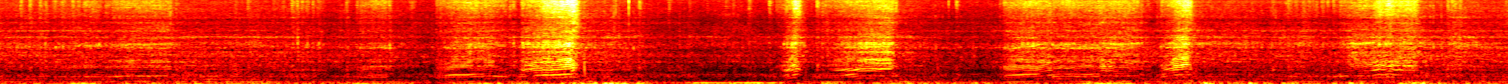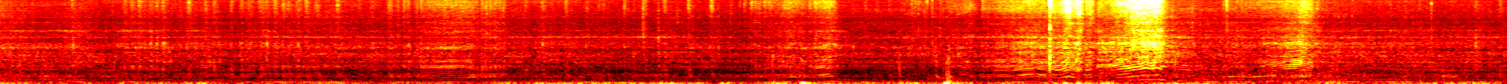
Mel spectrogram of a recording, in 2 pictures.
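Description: Dirt bike engine revving up and falling back again and again as it is ridden along a rough trail, with a heavy low rumble of wind on the microphone. Two sharp knocks come a little before the end.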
